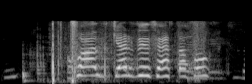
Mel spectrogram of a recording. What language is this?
Icelandic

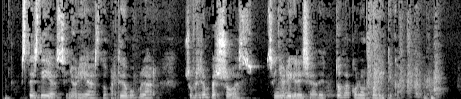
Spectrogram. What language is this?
Galician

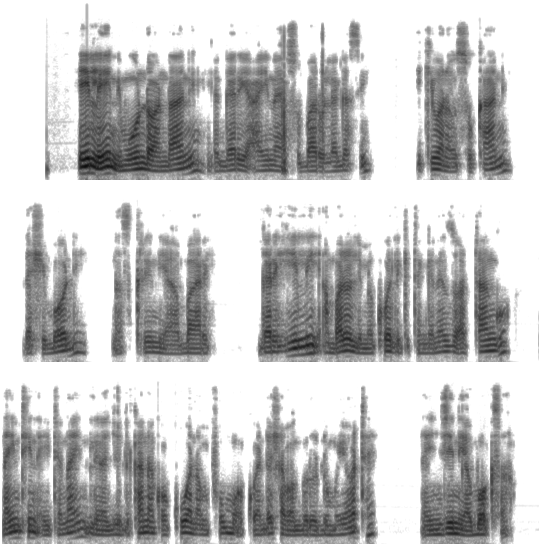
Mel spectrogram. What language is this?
Swahili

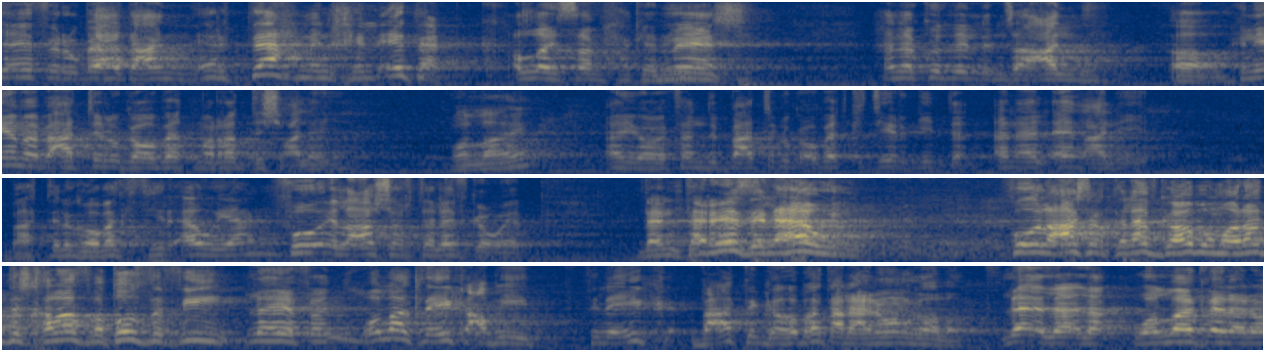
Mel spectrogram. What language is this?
Arabic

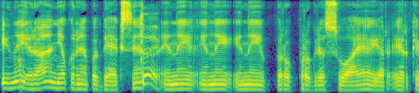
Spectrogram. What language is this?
Lithuanian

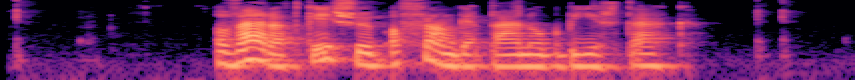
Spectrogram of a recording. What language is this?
Hungarian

